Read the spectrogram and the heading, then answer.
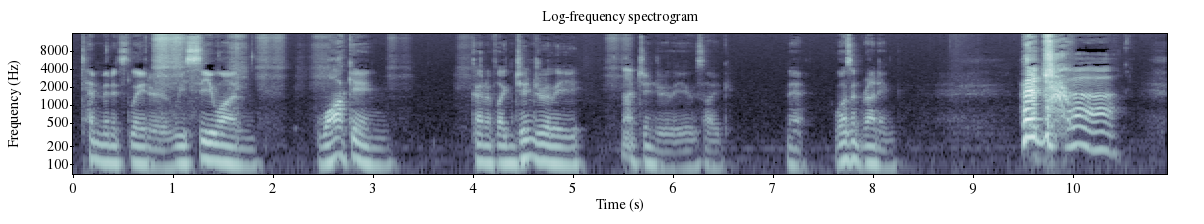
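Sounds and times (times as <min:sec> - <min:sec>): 
speech: 0:00.2 - 0:03.3, 0:04.0 - 0:06.6, 0:07.2 - 0:08.3, 0:09.5 - 0:10.6
person sneezing: 0:09.5 - 0:10.5.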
